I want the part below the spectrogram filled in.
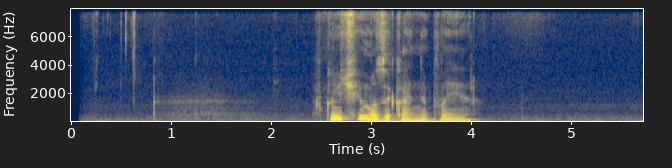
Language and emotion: Russian, sad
